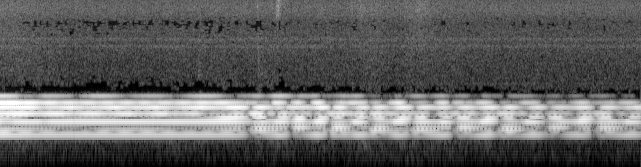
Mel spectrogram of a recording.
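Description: Svaram 'Air' nine-bar swinging chime: its metal bars ring on together as a chord of several sustained tones, slowly fading. From about halfway in, the ringing takes on a steady pulsing wobble, about three pulses a second, as the swinging chime turns.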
